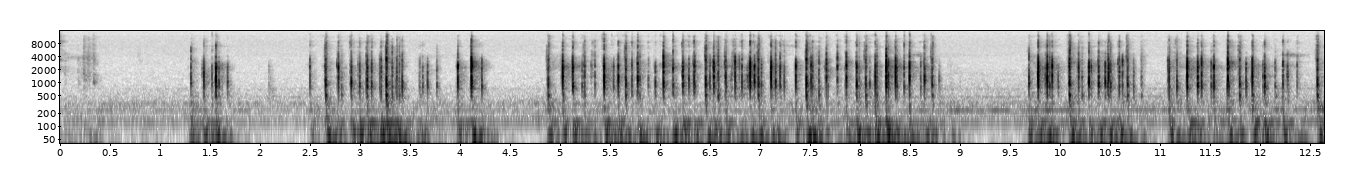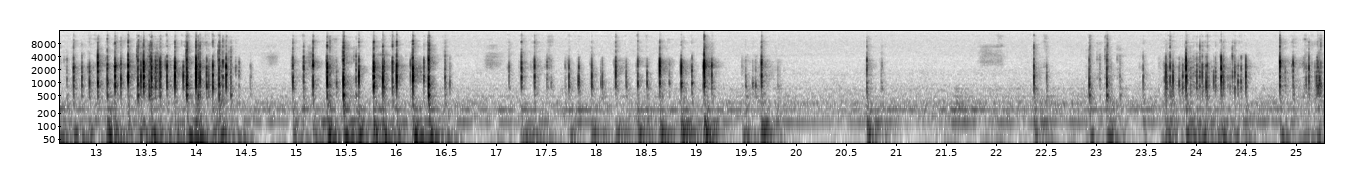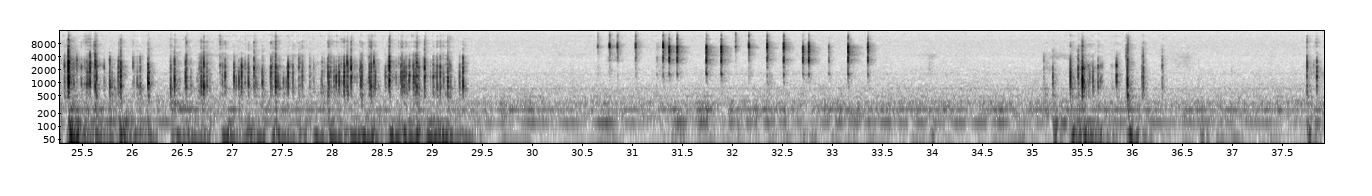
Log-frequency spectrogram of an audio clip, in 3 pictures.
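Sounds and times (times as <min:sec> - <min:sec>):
mechanical keyboard typing: 0:01.3 - 0:01.8, 0:02.5 - 0:04.3, 0:04.9 - 0:08.8, 0:09.7 - 0:16.6, 0:17.2 - 0:19.9, 0:22.4 - 0:29.4, 0:30.7 - 0:33.4, 0:35.2 - 0:36.3.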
